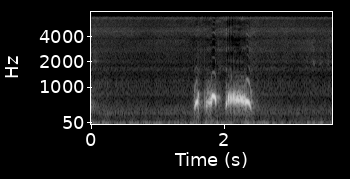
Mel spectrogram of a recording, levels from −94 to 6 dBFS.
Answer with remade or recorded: remade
